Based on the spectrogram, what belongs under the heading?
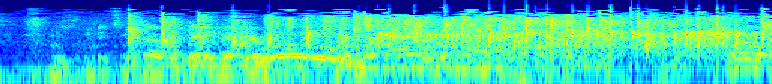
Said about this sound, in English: This side's got applause, this side not so much.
